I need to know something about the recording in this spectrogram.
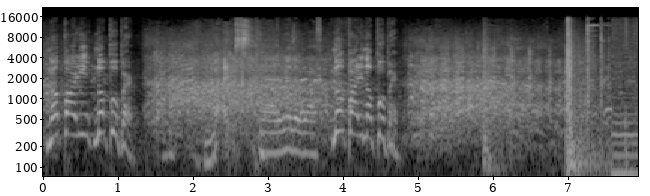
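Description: Young men talk and laugh with animation nearby.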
